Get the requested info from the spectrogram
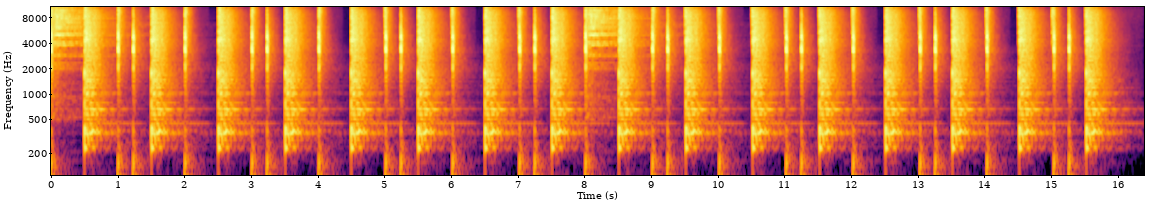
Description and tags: Drums rock basic 120bpm
I took some isolated sounds (Hi.hat, kick and snare) and joined them into a drum rythm very basic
